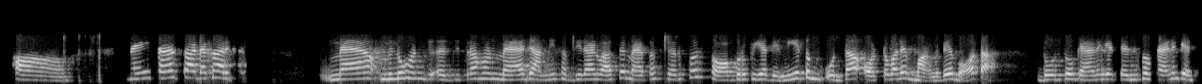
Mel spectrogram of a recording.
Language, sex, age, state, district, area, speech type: Punjabi, female, 30-45, Punjab, Kapurthala, urban, conversation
